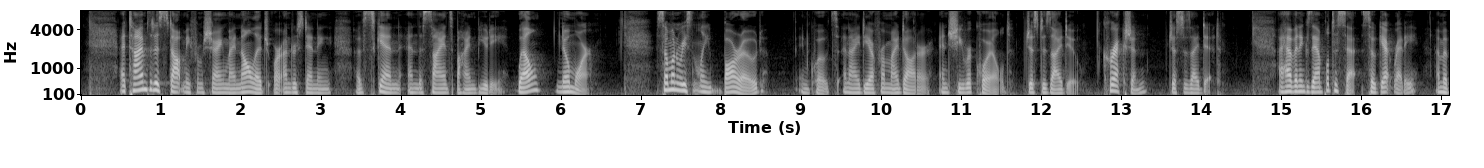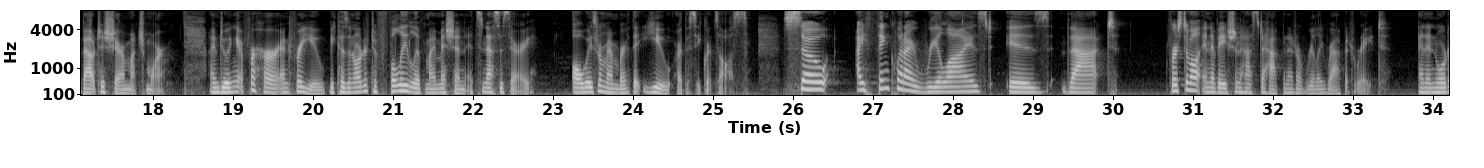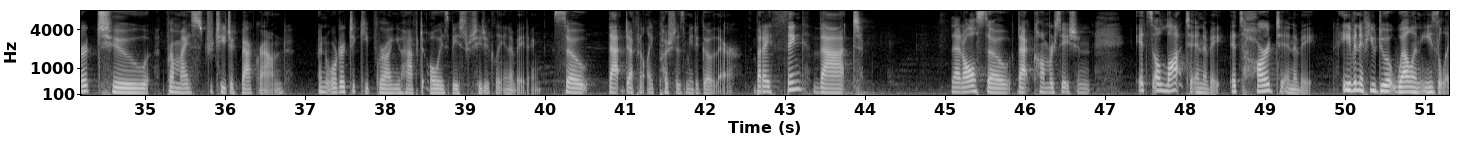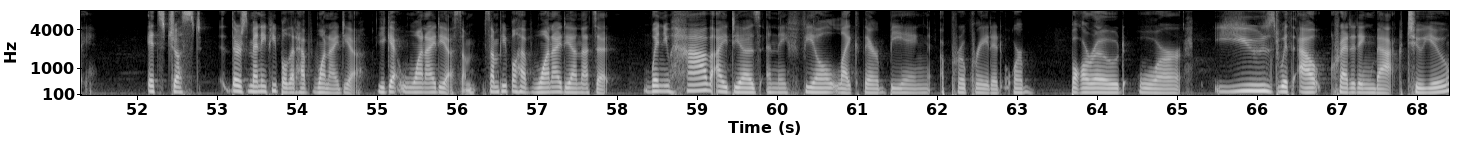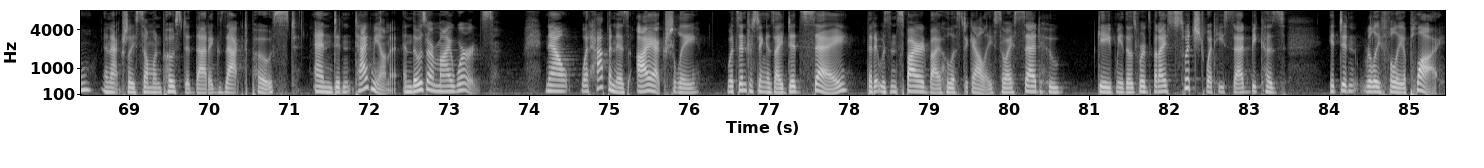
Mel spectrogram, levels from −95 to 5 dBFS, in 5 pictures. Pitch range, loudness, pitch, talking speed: 140-180 Hz, -22 LUFS, 160 Hz, 180 wpm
